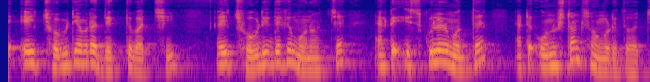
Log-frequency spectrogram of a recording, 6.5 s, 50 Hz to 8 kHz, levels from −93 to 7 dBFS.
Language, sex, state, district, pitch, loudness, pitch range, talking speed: Bengali, male, West Bengal, Malda, 145 Hz, -28 LUFS, 115-165 Hz, 155 wpm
